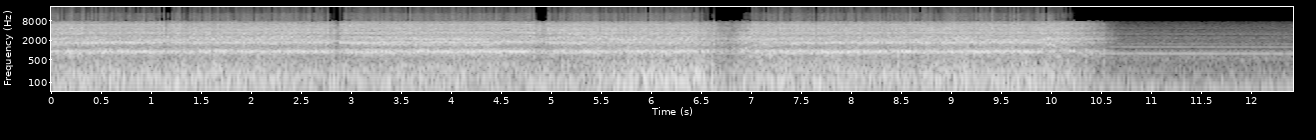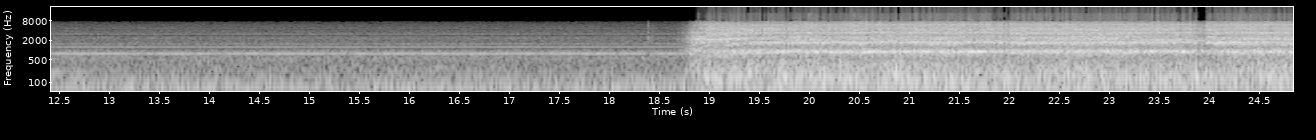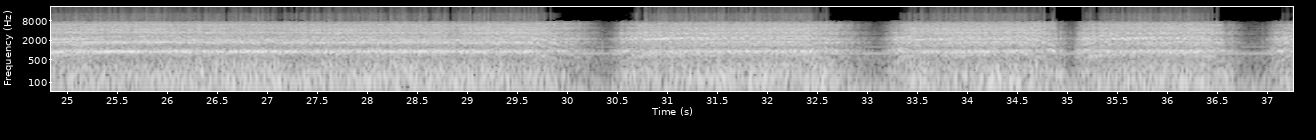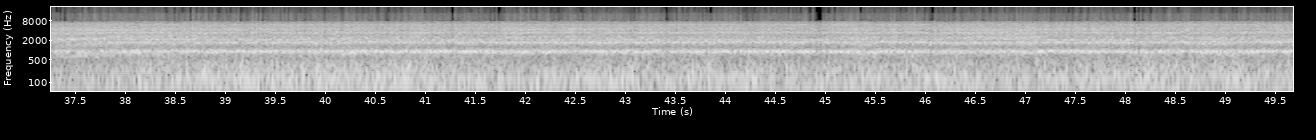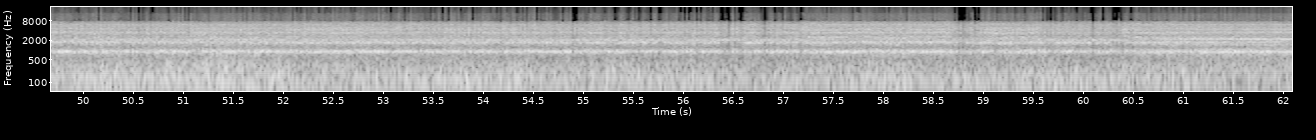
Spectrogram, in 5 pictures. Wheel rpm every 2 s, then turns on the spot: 210, 220, 220, 180, 220, 40, 0, 0, 0, 90, 220, 220, 210, 230, 210, 110, 120, 140, 130, 210, 230, 230, 230, 220, 230, 230, 230, 230, 230, 220, 220.
none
